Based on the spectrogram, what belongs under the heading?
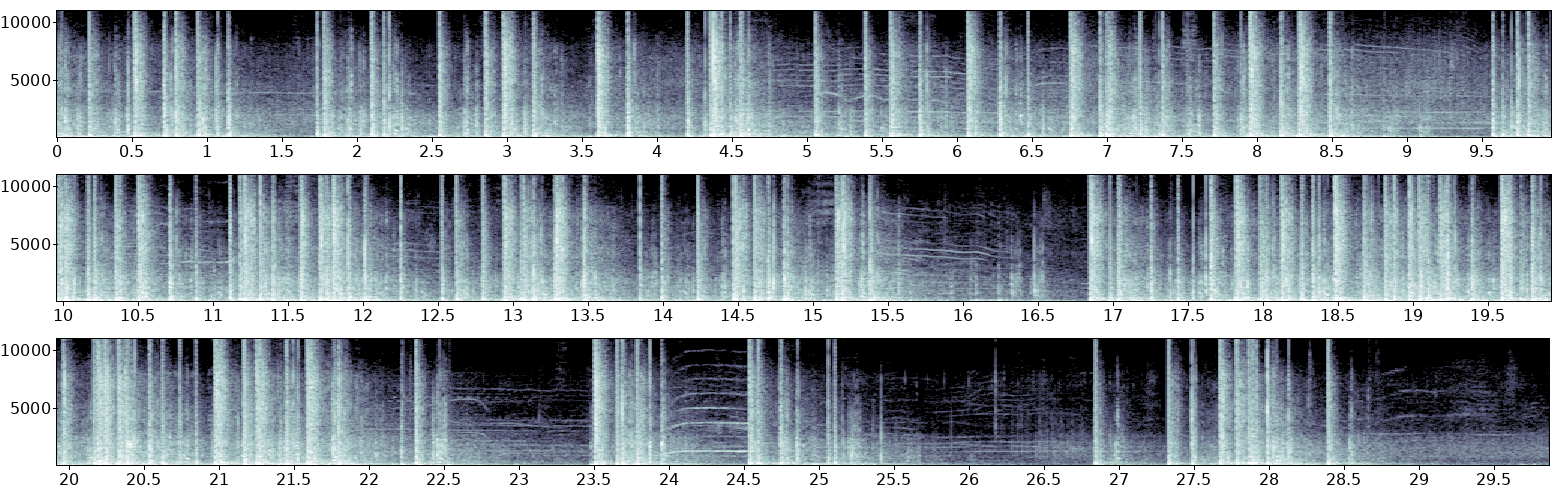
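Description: A fireworks display: a rapid, dense barrage of aerial shells bursting and crackling. It pauses briefly twice and thins out to scattered bangs in the last few seconds.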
